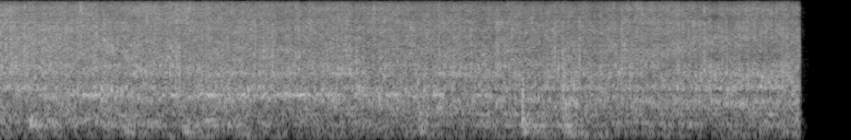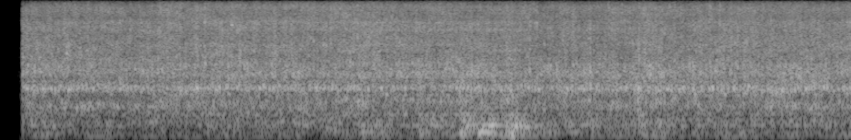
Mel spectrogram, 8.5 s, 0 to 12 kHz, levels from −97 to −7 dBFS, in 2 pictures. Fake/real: fake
